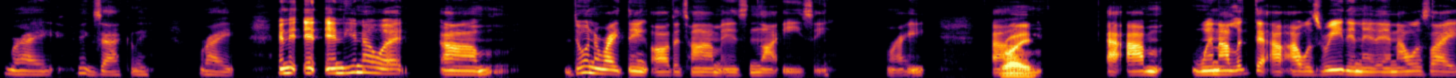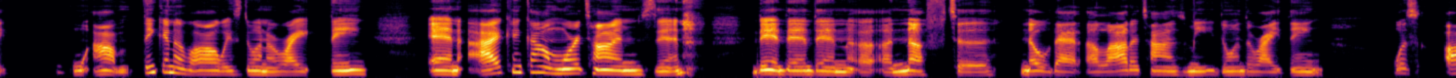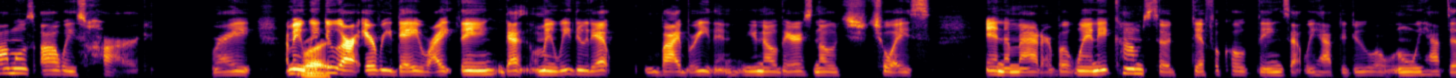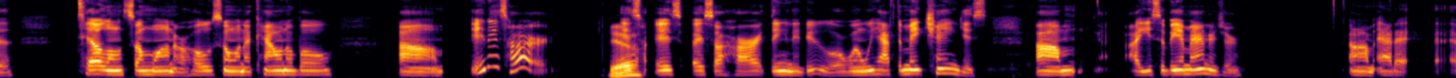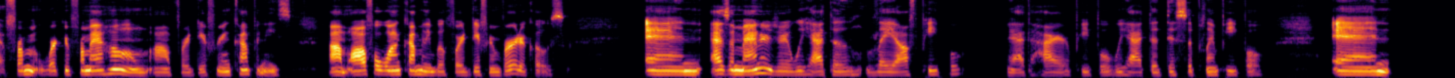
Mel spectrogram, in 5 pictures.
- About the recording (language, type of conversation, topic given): English, unstructured, Why can doing the right thing be difficult?
- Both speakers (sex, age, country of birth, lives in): female, 50-54, United States, United States; male, 25-29, United States, United States
- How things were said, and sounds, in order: chuckle; other background noise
